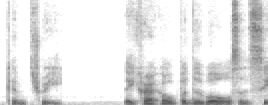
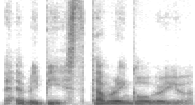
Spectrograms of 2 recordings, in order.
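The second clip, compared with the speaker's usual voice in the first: ordinary talk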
